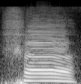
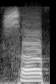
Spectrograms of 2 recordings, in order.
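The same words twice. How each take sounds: First: The first sound has the tongue tip at the teeth. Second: The first sound is a plain hissed s. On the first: The speaker calls it right. "ज़बान की नोक ... ऊपर वाले दांतों की अंदरूनी किनारे से अदा होगा" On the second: The speaker calls it wrong. "सा पढ़ना गलत है"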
